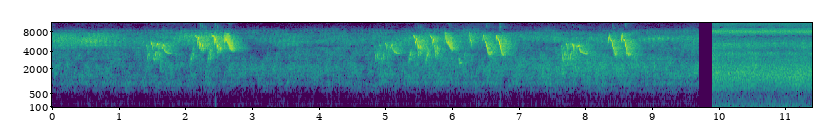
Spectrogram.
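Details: A Japanese wagtail gives its spring-to-early-summer song: bright, high, chirping phrases with quick buzzy notes, three bursts in ten seconds, followed by a brief stretch of hiss.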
